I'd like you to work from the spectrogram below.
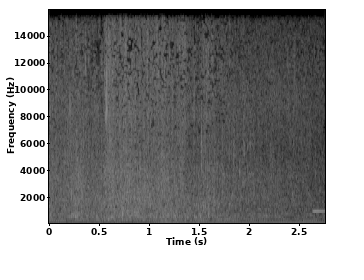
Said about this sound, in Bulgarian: Позволи си да чуеш лечебната нежна мелодия на развълнувания океан,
